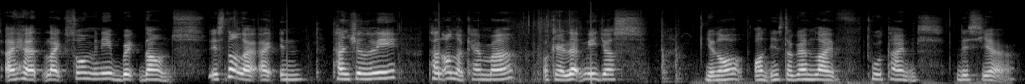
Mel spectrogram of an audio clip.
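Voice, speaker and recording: A woman's voice: fairly high pitch, steady tone, moderate pace. A young woman with a Singaporean accent talking candidly to camera in a vlog, earnest and confiding, repeating points for emphasis. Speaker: trading YouTuber.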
